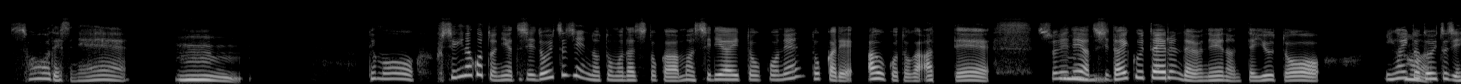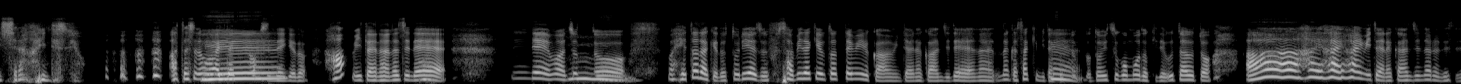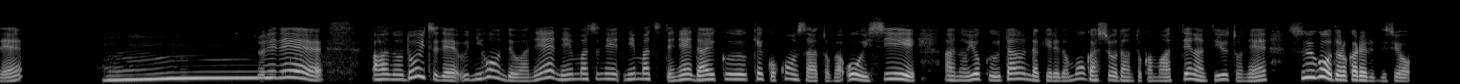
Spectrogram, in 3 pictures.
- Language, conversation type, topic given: Japanese, podcast, 人生の最期に流したい「エンディング曲」は何ですか？
- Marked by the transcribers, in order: laughing while speaking: "知らないんですよ"; laugh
